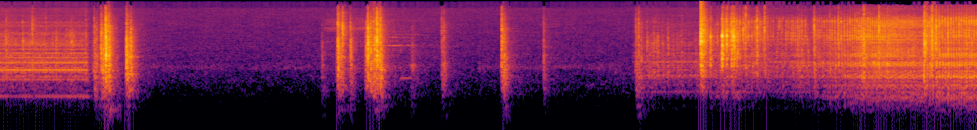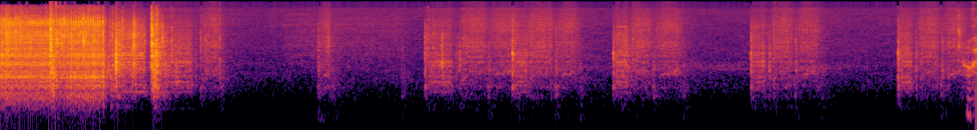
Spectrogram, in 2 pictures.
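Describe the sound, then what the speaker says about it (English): Small office printer running through a print job, with bursts of mechanical clatter and whirring and a sustained busy stretch of feed noise in the middle, alternating with short pauses. "Okay, that means it's printing, so that's a good thing"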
